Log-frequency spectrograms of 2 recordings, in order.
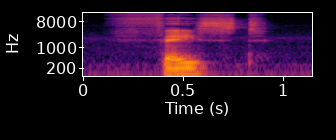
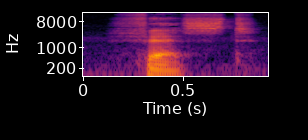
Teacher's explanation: So if I take the length part of it out and say faced fest, then I've got a difference of diphthong monophthong. Faced for me is a diphthong, and fest is a monophthong.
